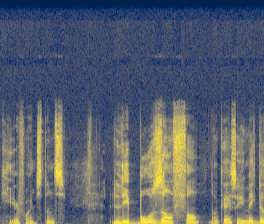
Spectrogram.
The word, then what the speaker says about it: beaux enfants: And here it's quite interesting because even if you've got this X, well, phonetically it will be like Z. So like if it would be an S, okay?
